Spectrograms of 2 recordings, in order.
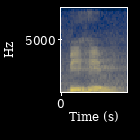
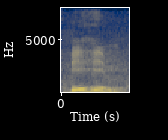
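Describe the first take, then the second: Both takes have the same delivery.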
